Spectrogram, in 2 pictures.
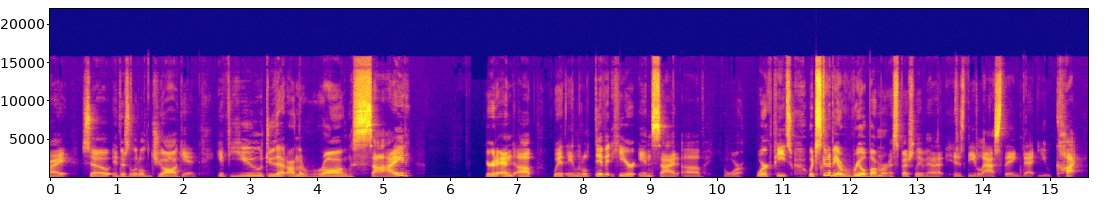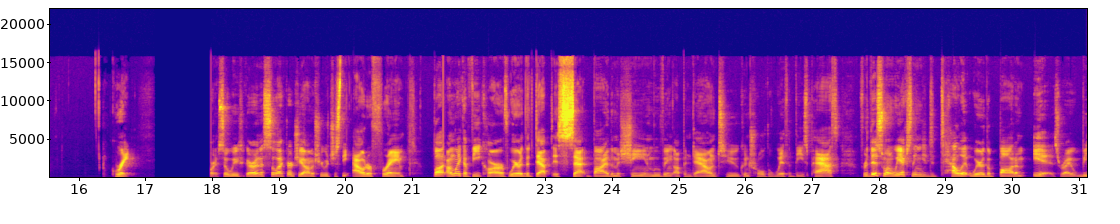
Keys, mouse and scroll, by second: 4.6 click, 18.8 click.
